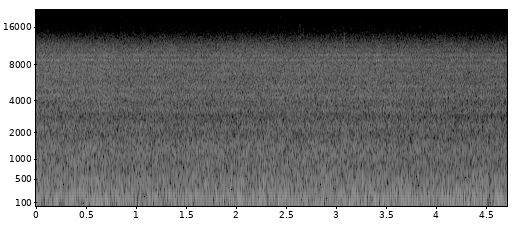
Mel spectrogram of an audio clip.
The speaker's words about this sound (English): That's just the sound of a thousand leaves rubbing against each other when the wind blows.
